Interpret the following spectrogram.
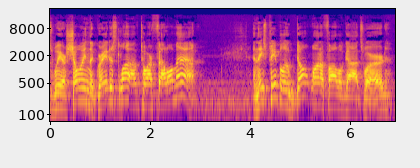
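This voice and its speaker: Man, preacher, sermon, slightly high pitch, earnest, mildly sarcastic, faint background noise.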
